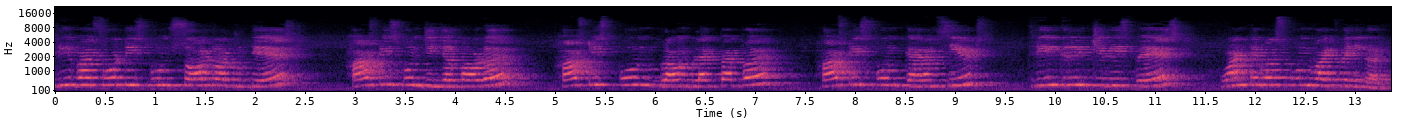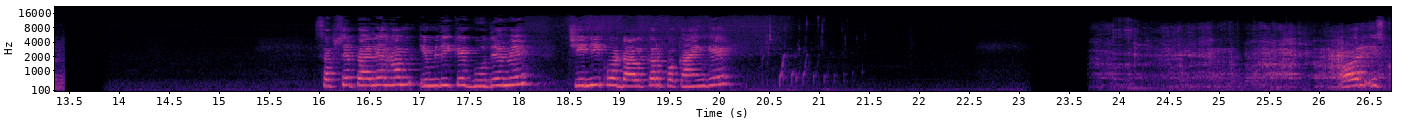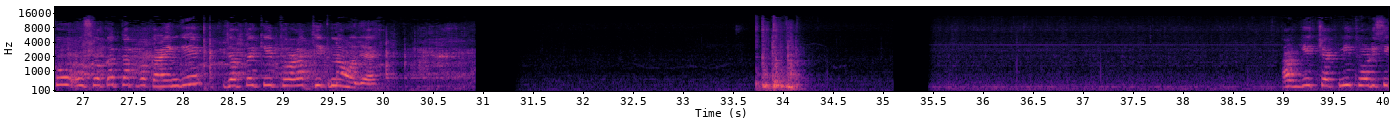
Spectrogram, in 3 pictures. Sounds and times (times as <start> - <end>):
Speech: 0.0 - 13.5, 16.0 - 20.2, 26.2 - 30.0, 39.0 - 40.0.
